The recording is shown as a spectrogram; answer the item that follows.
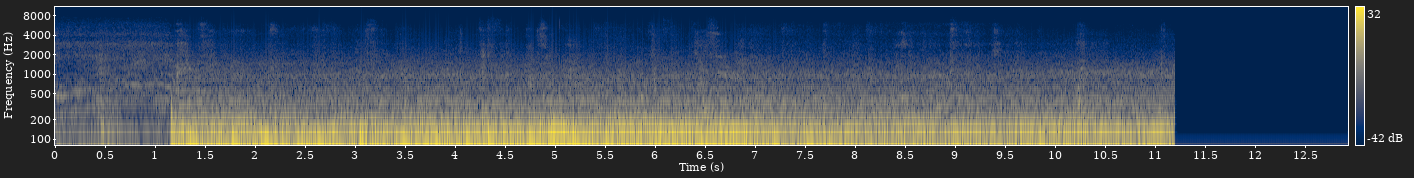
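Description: Road and engine noise of a vehicle cruising on a freeway, heard from inside the cab: a loud, steady low rumble that starts suddenly about a second in and cuts off abruptly near the end.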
